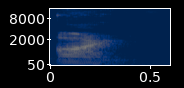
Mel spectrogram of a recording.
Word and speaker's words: on: Now, I do know, and I've embraced it, I do have from Nebraska, we don't have an accent, but somehow, how do you say the word O-N? – On. – Well, I say arn. – Oh, that's weird. You add an R. – Arn. I add an R. – A-R-N? – Arn.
